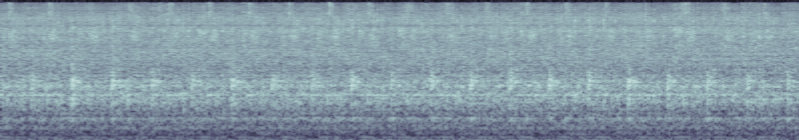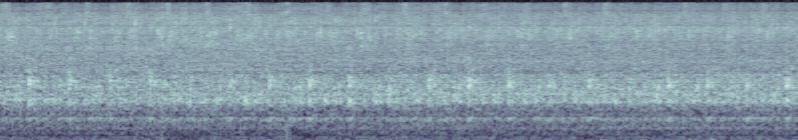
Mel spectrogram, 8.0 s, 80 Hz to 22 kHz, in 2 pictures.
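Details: Used Ford F-150 at idle, knock noticed after 1000 miles of ownership: sharp, regular ticking knock roughly two or three per second over the engine; clear engine knock, awaiting dealer diagnosis.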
